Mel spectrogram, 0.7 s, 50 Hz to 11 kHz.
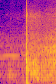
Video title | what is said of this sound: How to Assemble Our Raised Garden Beds - Part 2 | when you tap it, you'll hear a thud sound at the end when they're close together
